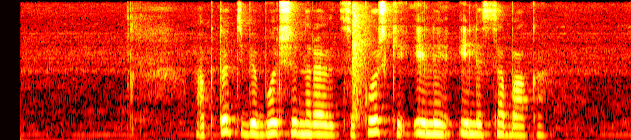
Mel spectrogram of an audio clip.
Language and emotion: Russian, neutral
